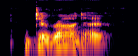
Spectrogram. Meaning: A mahi-mahi or dolphinfish (Coryphaena hippurus), fish with a dorsal fin that runs the length of the body, also known for iridescent coloration
- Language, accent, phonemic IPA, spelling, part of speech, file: English, Southern England, /dəˈɹɑːdəʊ/, dorado, noun, LL-Q1860 (eng)-dorado.wav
